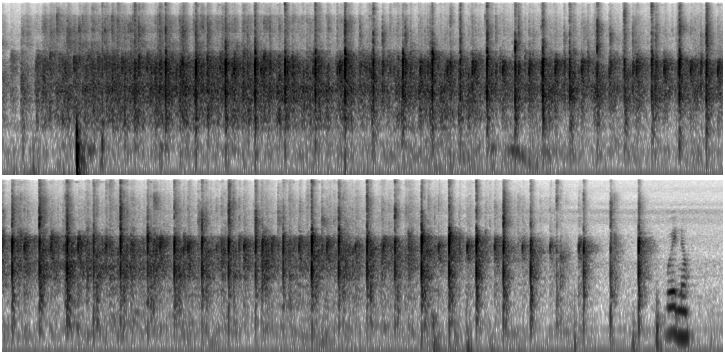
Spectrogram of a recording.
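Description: Audience applauding. The applause swells in the first two seconds, then slowly thins to scattered single claps and stops about a second before the end.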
